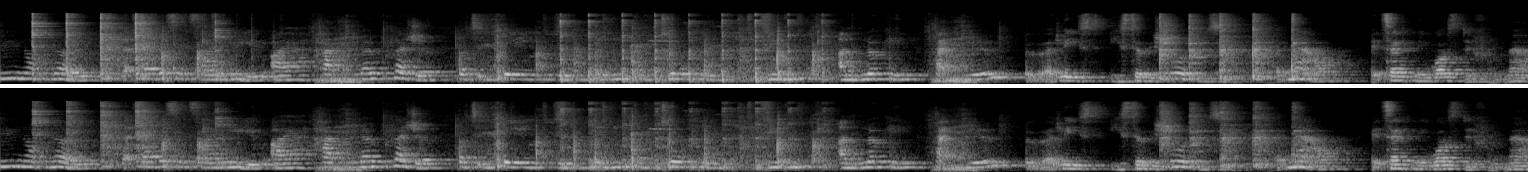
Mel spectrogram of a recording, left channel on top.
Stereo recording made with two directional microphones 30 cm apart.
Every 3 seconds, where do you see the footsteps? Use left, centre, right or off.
left, centre, centre, left, off.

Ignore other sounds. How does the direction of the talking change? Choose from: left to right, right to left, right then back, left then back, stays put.
right to left.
